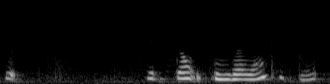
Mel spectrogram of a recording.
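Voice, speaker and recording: An actress playing an earnest, proud young American bride-to-be in a 1950s radio western, with hesitant phrasing. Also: female voice, a little high, fairly even intonation, a little slow, husky, no room sound. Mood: earnest, hopeful. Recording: muffled, band-limited 1950s radio recording.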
